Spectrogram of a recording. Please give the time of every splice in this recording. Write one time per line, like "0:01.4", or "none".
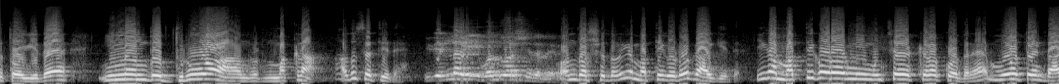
none

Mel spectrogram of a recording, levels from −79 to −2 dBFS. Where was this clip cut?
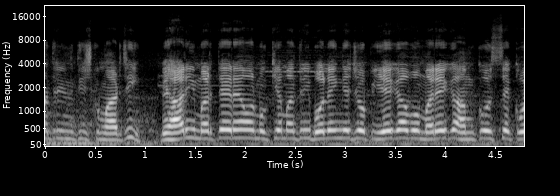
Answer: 0:01.0

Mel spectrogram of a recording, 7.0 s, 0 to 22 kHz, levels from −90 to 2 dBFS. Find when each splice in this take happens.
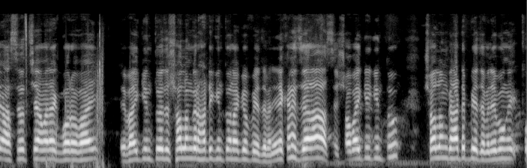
none

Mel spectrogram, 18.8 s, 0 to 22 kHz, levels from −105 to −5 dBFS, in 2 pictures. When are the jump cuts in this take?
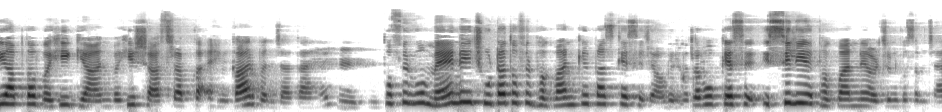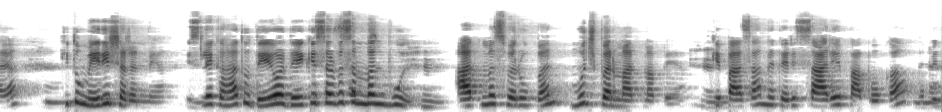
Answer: none

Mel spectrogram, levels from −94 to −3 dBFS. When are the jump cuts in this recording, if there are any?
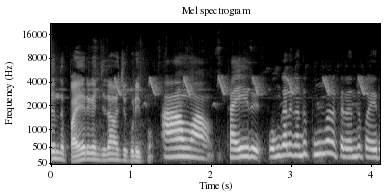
none

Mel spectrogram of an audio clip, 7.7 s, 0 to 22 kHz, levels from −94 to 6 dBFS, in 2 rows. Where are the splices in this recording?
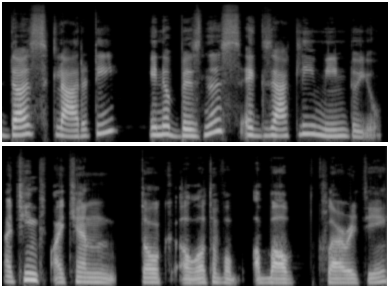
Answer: none

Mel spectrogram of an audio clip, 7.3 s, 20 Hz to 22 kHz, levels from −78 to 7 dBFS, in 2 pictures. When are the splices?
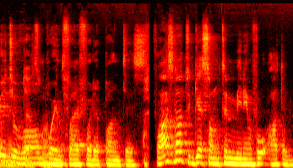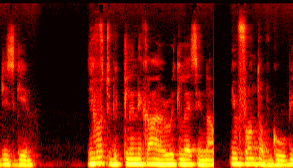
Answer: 0:01.8
0:06.4

